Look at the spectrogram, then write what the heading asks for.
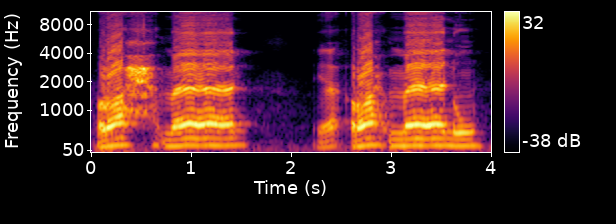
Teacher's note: ha yang sukun yaitu mengalirnya nafas kita karena ada sifat hamsnya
